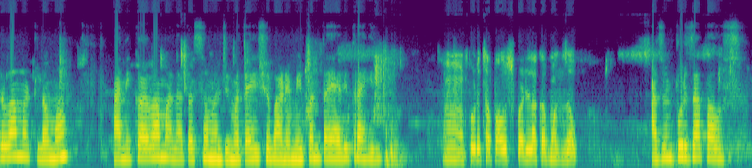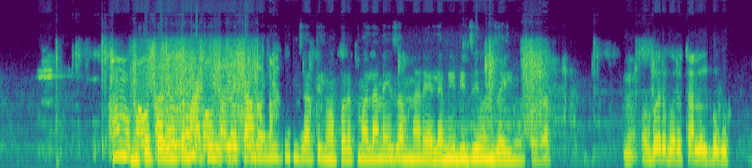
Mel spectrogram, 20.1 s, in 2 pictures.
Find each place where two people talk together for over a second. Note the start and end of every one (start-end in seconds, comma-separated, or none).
11.8-13.7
